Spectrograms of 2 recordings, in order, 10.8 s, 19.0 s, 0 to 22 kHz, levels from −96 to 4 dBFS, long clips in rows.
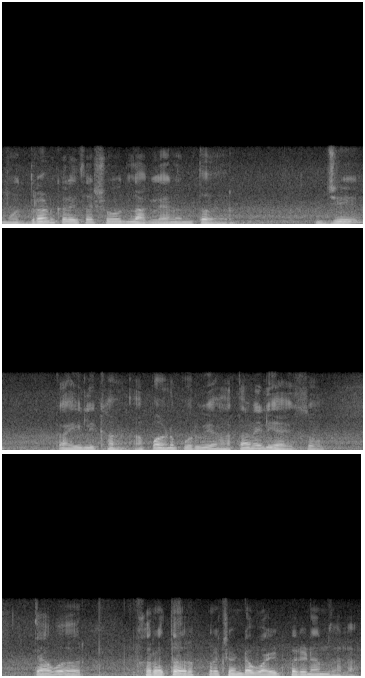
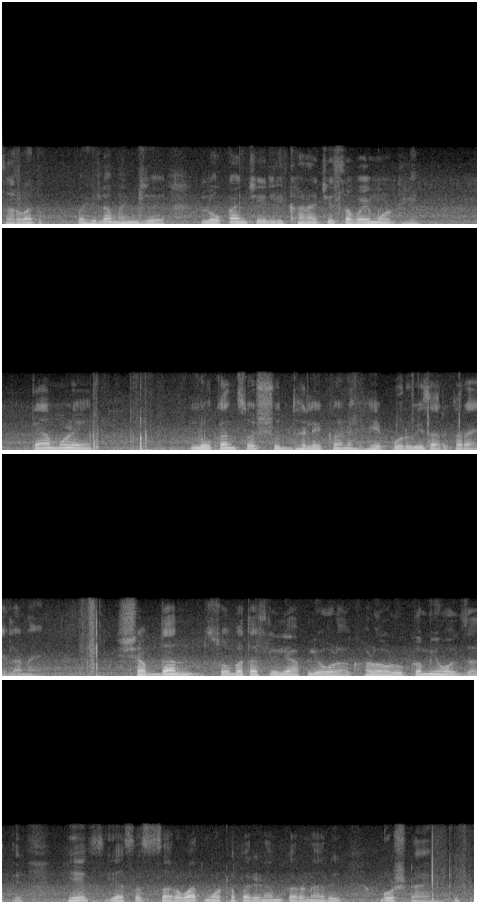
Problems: constant background noise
